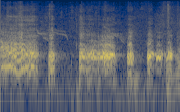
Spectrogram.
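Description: A country hen held in hand gives a series of loud, close clucks and squawks in short bursts with brief gaps between them.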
